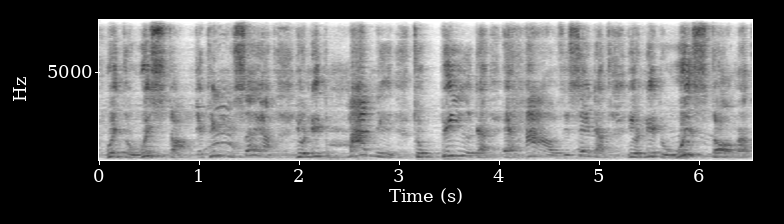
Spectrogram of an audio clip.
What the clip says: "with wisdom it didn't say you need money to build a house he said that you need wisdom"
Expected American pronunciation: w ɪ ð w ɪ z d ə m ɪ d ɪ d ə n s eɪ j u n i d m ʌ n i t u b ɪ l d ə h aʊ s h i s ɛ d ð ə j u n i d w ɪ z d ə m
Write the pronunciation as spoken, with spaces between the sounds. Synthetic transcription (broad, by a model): w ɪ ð w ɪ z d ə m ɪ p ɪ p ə l s eɪ j u n i d m ʌ n i t u b ɪ l d ə h aʊ s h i s ɛ d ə j u n i d w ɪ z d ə m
